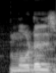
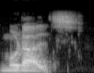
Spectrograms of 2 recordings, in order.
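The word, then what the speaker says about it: modals: देखो, इसको कोई कोई ऐसे प्रोनाउंस करते हैं, मोडाल्स, और मैं इसको प्रोनाउंस करता हूँ मॉडल्स या मॉडल वर्ब्स। ठीक, ये करेक्ट प्रोनाउंसिएशन है अकॉर्डिंग टू मी, और ये गलत है अकॉर्डिंग टू मी।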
